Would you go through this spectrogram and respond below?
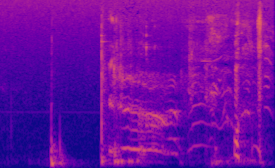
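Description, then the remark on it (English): A short thump, then a loud, drawn-out gurgling burp with a croaky, wavering pitch, followed by a couple of brief throaty, retching-like noises. “No, I had like a weird burp pickup thing.”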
